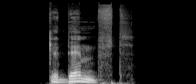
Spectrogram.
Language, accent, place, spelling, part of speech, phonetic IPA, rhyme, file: German, Germany, Berlin, gedämpft, adjective, [ɡəˈdɛmp͡ft], -ɛmp͡ft, De-gedämpft.ogg
- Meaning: past participle of dämpfen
